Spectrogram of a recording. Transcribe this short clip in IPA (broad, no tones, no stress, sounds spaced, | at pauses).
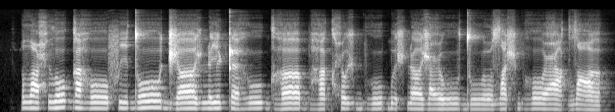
ðˤ i ħ ð o ɡ a ɦ oː f i d oː d͡ʒ ɐː ʒ ɳ i ʈ ɛ ɦ uː ɡʱ ɐː bʱ a ɡ ħ u ʒ bʱ u ɓ ɯ ʃ ɳ ɐː ʒ ʕ uː d uː zˤ a ʃ bʱ oː ʕ a ɡ zˤ a ɐ̯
